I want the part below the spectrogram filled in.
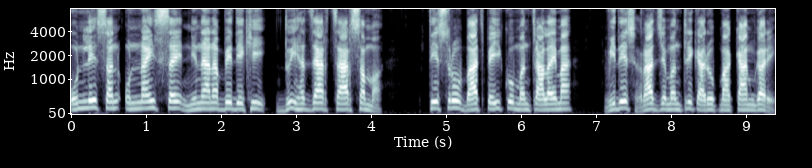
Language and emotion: Nepali, neutral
